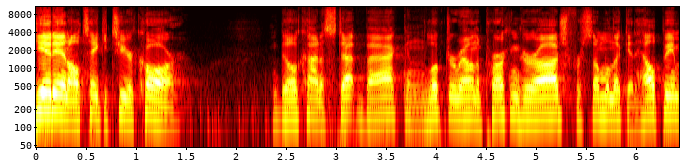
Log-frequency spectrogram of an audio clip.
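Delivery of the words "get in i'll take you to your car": stern, no-nonsense tone. Storyteller voicing a man offering someone a ride to their car, stern. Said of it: "in a stern voice".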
